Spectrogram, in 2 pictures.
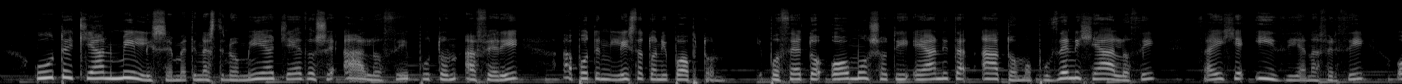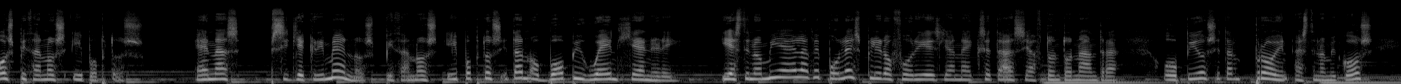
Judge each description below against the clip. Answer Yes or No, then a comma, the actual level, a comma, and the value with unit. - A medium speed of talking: Yes, average, 130 wpm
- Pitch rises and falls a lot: No, average, 4.4 semitones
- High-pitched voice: Yes, high, 230 Hz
